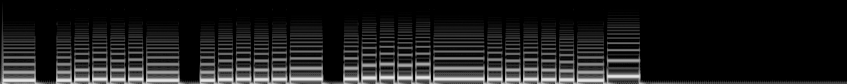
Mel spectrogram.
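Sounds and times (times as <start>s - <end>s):
CSG8580R5 sound chip game music: 0.0s - 6.4s.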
